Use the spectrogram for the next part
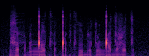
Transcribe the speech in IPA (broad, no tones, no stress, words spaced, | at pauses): zʏhə ɓʏŋ͡ǃe t̪ʰəǃəkt̪ʰi betʷeŋ͡ǃɛ dəvet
